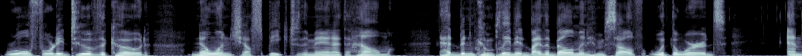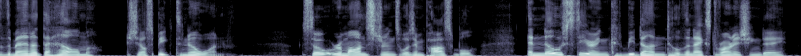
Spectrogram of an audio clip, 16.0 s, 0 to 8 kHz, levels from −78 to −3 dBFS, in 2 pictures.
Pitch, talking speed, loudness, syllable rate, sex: 150 Hz, 195 wpm, -19 LUFS, 5.3 syllables/s, male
